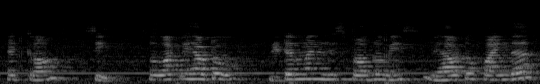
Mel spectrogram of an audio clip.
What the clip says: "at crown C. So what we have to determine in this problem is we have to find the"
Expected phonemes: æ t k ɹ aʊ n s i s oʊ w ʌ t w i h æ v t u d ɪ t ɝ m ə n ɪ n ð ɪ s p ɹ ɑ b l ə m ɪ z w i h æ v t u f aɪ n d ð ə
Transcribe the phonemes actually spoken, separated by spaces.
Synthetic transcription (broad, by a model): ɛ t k ɹ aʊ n s i s oʊ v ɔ t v i h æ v t u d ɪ t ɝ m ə ɪ n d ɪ s p ɹ ɑ b l ə m ɪ z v i h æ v t u f aɪ n d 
